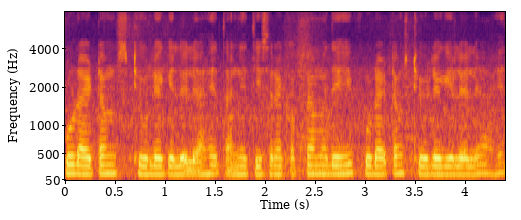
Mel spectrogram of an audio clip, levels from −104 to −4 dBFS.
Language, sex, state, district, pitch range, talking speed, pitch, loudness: Marathi, male, Maharashtra, Nagpur, 140-150 Hz, 205 wpm, 145 Hz, -15 LUFS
